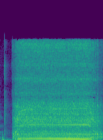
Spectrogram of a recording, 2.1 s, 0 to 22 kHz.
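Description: The built-in 12V electric air pump (tyre inflator compressor) of an electric hydraulic jack unit switched on briefly: a steady motor hum and hiss for about a second and a half, then cut off, its pitch sagging as it spins down.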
